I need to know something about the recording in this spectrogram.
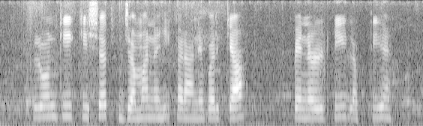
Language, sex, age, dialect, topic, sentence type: Hindi, female, 18-24, Marwari Dhudhari, banking, question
